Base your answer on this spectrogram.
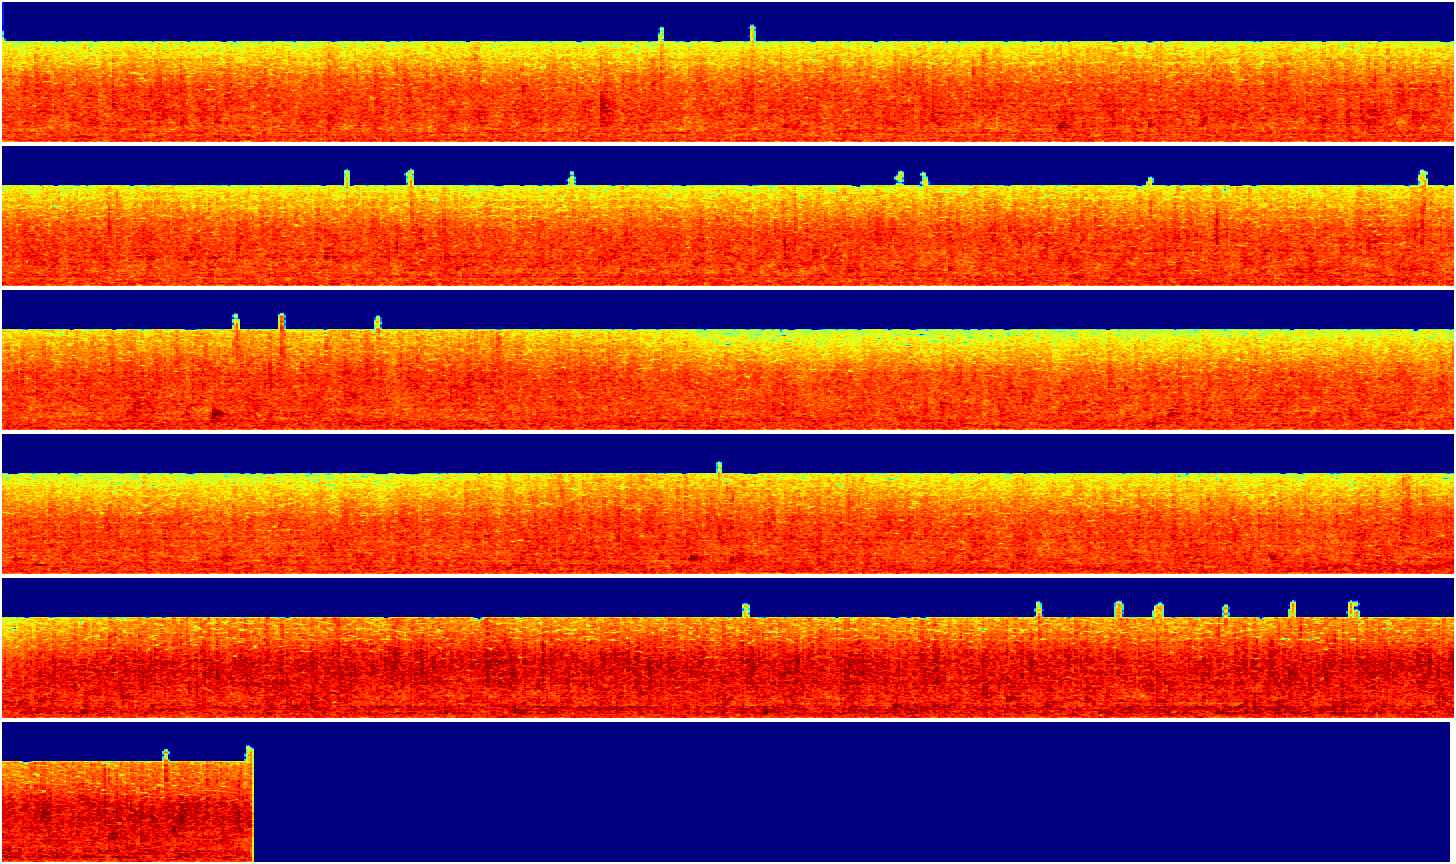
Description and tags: Shower water bath
in a bathroom with the shower on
